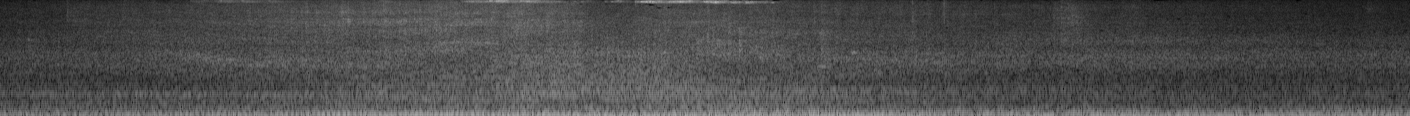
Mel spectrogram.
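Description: A motor vehicle passing on the road: engine and tyre noise build up, peak about five seconds in, then fade away.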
